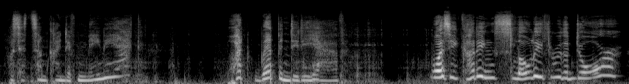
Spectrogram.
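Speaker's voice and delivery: questions climbing to a high, loud finish; mounting alarm. A narrator's reading. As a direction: narrate her panic as it builds. Girl's terrified guesses about the attacker.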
